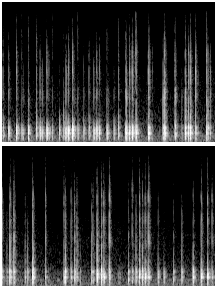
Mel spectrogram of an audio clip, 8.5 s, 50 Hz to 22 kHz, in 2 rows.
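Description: Long, dark-painted fingernails on both hands tap rapidly across the glossy glass screen of a flat black Samsung tablet. The result is a quick stream of short, dry clicks in uneven bursts, each with a hollow tone around 400 Hz and a brief bright tick that dies away almost instantly.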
